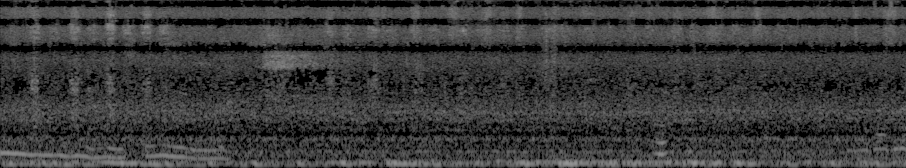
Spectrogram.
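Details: Steady low hum of many honey bees around modern two-storey hive boxes on a honey-producing bee farm, with a man's voice briefly audible at the start over the continuous drone.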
